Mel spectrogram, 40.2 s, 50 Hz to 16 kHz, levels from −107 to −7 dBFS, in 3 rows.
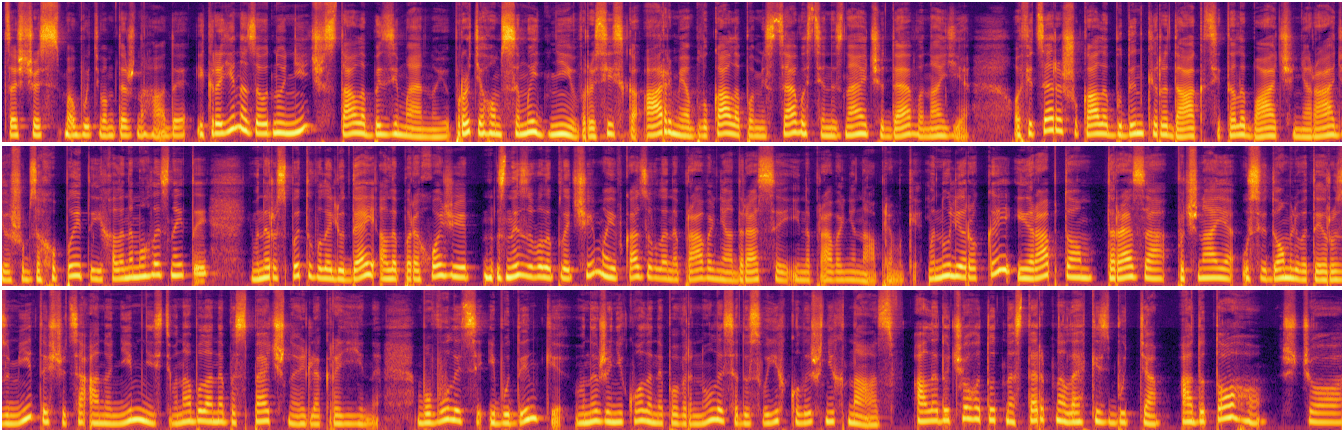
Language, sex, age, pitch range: Ukrainian, female, 20-39, 180-220 Hz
